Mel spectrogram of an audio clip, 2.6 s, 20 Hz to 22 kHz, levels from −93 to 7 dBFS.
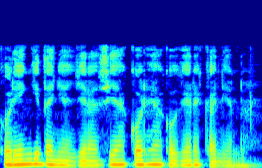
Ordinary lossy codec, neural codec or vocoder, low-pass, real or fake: none; none; 7.2 kHz; real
